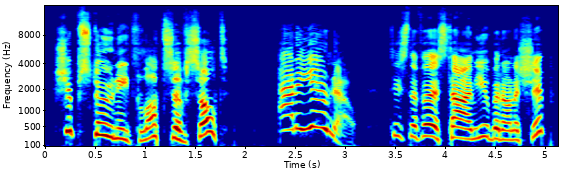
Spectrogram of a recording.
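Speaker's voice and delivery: rowdy galley crew trading insults; squabbling crew mice. Acted. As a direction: cooks bickering over the pot. Crew bicker over cooking stew.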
